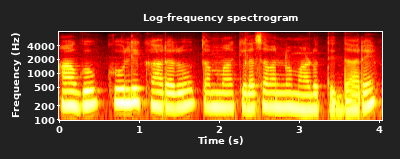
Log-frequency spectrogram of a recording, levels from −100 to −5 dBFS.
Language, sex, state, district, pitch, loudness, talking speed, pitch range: Kannada, female, Karnataka, Bangalore, 195 Hz, -15 LUFS, 75 wpm, 185-210 Hz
